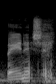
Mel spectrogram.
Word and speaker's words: Bonish: My guest name rhymes with Danish. His name is Carl Bonish.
